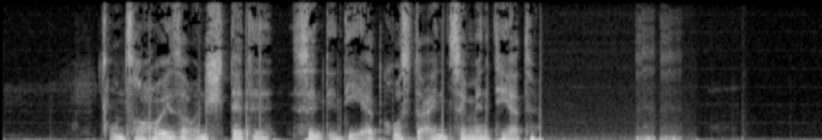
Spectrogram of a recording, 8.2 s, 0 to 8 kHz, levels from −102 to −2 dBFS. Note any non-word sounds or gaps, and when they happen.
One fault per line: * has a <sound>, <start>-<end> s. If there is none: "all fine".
* has a laugh, 6.3-6.8 s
